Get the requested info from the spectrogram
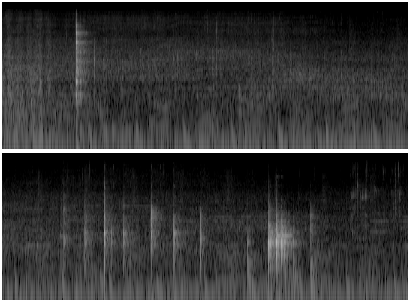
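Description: Beef and vegetables frying quietly in a pan with a faint, steady sizzle. A wooden spoon knocks once about a second in, then gives a quick run of light knocks against the bowl and pan as tomato sauce is tipped in, with a louder burst near the end.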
